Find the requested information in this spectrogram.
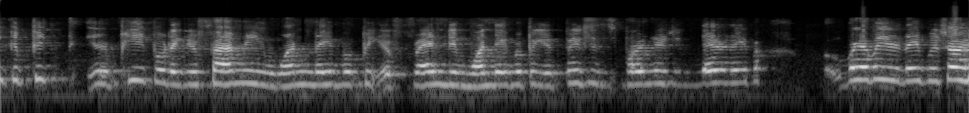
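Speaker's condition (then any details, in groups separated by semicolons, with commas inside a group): Cerebral palsy; did not talk until about age five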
